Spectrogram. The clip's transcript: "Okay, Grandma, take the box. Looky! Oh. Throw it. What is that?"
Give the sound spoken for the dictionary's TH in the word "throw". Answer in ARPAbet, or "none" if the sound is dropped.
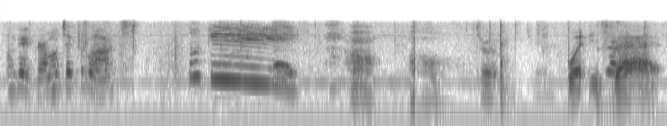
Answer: T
